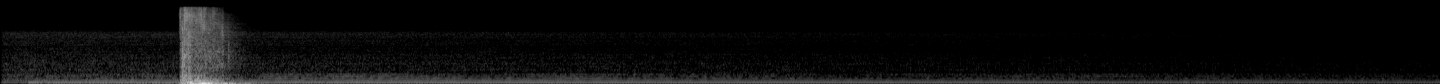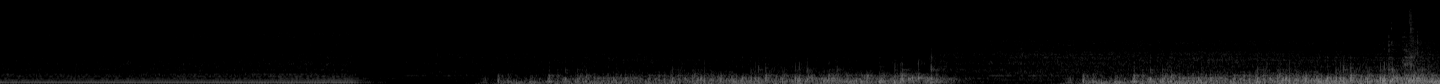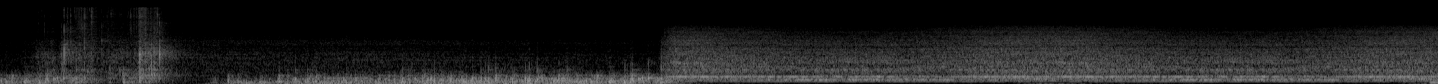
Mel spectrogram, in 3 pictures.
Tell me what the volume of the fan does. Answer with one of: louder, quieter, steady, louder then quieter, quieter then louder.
quieter then louder.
